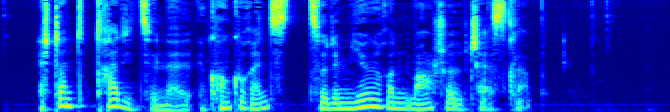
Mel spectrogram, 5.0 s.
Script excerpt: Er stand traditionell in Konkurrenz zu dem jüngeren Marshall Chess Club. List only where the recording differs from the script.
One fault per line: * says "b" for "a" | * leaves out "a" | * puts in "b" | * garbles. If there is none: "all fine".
all fine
